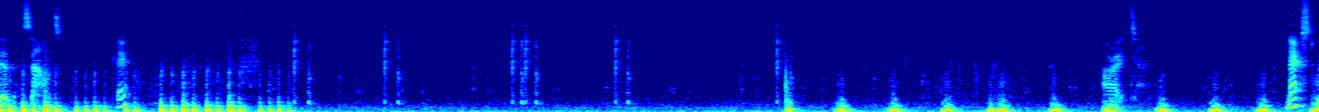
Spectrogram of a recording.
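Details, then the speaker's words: Simulated atrial fibrillation on a SAMII training manikin: fast, irregular low thumps without a clear lub-dub, likened to a microphone in a bowl of Jell-O being carried. "so that all indicates that this is aib another way I described it to students was it was like a a having a microphone in a bowl of Jello-O and you're walking with that bowl of Jell-O and that kind of explains how aib"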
